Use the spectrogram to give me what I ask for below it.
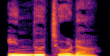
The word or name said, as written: ಇಂದುಚೂಡ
